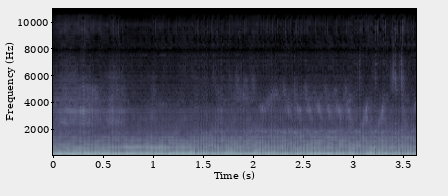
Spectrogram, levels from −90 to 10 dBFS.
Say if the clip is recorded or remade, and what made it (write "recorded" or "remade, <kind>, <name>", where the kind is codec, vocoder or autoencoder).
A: remade, vocoder, Vocos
